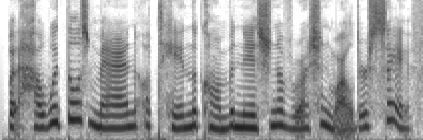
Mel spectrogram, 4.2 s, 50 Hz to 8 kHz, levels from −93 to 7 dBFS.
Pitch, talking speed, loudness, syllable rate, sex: 255 Hz, 185 wpm, -15 LUFS, 4.9 syllables/s, female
